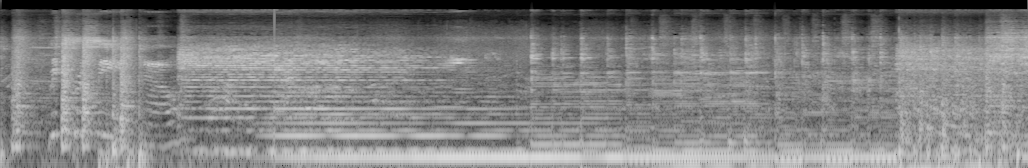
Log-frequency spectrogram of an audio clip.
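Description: Live punk rock band with a Fender electric bass. A few drum hits open it, then a long held, ringing chord sustains for several seconds. About halfway through, the bass and drums come in together at full volume.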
